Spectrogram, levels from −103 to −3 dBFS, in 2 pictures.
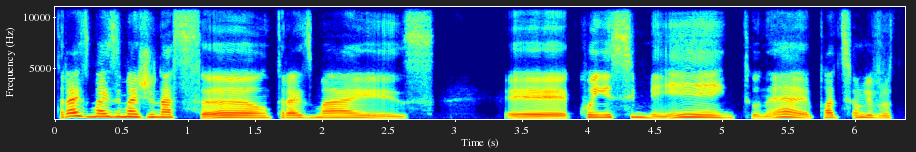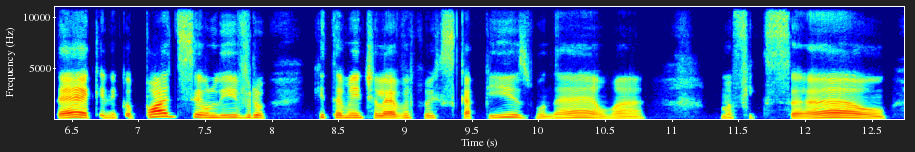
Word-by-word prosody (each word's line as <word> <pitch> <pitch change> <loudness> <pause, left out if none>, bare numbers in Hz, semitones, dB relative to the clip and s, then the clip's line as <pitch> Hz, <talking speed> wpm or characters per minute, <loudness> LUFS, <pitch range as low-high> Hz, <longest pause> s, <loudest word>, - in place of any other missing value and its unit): traz 320 -2 +4
mais 285 -1 +2
imaginação, 215 -6 +2
traz 205 +1 -1
mais, 205 -8 -2 0.5
eh, 165 -3 +2
conhecimento, 215 - -1
né. 190 +2 0
Pode 220 -1 -3
ser 210 - -6
um - - -2
livro 185 -4 -4
técnico, 195 -4 +2
pode 270 +2 +6
ser 235 - -2
um - - -1
livro 210 -1 -3 0.3
que 225 - -7
também 200 -1 -1
te 185 - -5
leva 185 0 +1
para 180 - -9
o - - -7
escapismo, 180 0 -6
né, 190 +5 -2
uma 150 -1 -6 0.6
uma - - -9
ficção. 175 0 0
205 Hz, 130 wpm, -25 LUFS, 170-220 Hz, 0.6 s, pode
